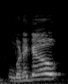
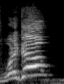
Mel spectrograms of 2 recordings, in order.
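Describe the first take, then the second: First: Said in the usual way. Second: Very loud, high mock-hype shout; exaggerated high holler of praise; hyped-up cheer. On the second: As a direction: yell it like an over-the-top fan. Hyping the quarterback's stat line.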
